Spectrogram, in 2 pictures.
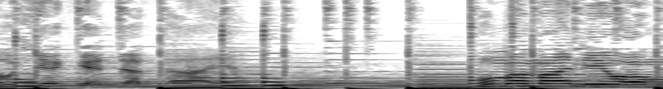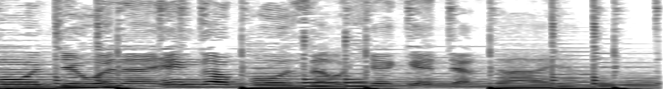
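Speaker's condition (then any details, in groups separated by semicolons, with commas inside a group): No condition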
